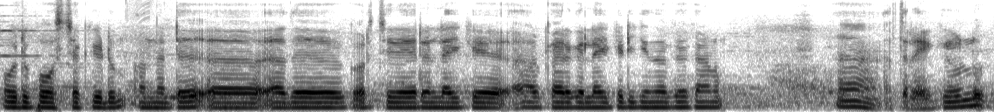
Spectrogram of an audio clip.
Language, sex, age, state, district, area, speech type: Malayalam, male, 18-30, Kerala, Idukki, rural, spontaneous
